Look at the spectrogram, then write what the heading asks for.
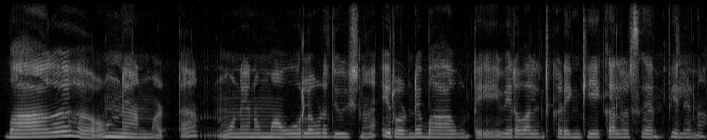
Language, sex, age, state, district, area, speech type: Telugu, female, 45-60, Telangana, Yadadri Bhuvanagiri, rural, spontaneous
